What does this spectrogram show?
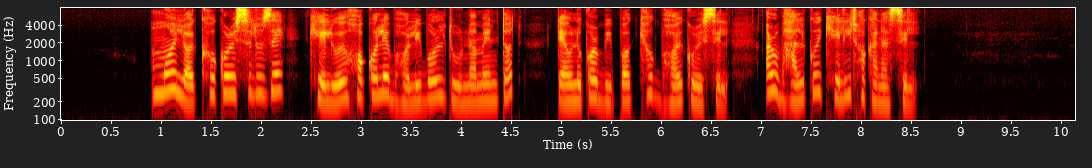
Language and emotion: Assamese, fearful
